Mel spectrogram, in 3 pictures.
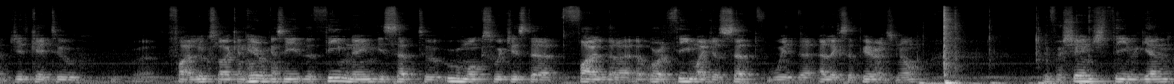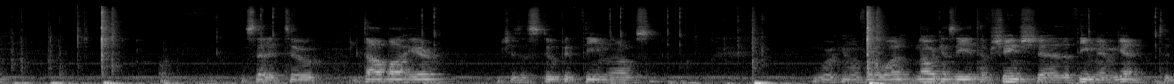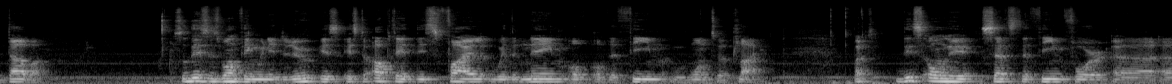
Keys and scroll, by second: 9.5 super+space.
